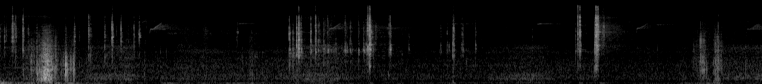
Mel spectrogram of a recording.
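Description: Sharp metallic clicks of a stainless Walther PPK/S .380 pistol being worked by hand: one about half a second in, two around the three-second mark and a quick pair near the end. Faint bird chirps come in between.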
